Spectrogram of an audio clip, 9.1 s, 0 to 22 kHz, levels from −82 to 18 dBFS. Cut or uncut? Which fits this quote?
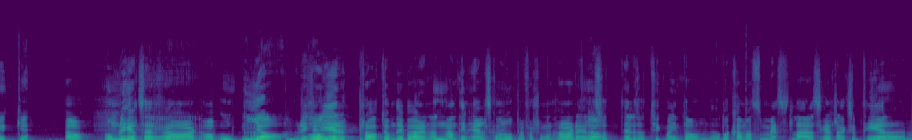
cut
